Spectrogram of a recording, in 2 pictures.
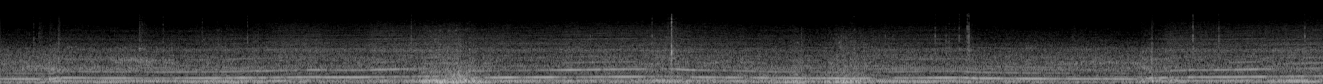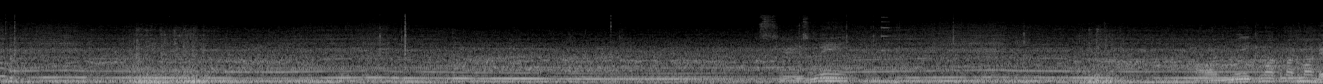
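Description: A racing car engine roars steadily, rising and falling in pitch as the car speeds up and slows for corners.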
